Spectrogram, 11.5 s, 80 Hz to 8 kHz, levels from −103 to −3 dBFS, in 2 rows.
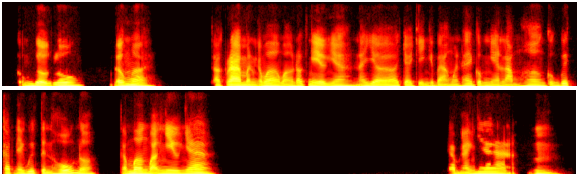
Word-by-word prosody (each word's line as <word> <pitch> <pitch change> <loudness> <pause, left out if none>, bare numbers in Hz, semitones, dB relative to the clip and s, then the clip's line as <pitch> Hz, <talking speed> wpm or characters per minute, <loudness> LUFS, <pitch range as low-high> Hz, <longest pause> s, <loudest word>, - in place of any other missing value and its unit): Cũng 155 +4 -2
được 125 -3 +4
luôn, 155 +2 +4 0.3
đúng 160 +4 +4
rồi. 150 -9 +3 0.6
Thật 115 - -4
ra 140 0 +6
mình 125 -4 0
cảm 165 - -1
ơn 155 -5 +2
bạn 125 +2 -1
rất 170 +4 -3
nhiều 130 -6 +2
nha. 145 +3 -1
Nãy 150 - -2
giờ 130 -4 +1
á, 155 - 0
trò 130 -6 -3
chuyện 120 -1 -6
với 145 - -4
bạn 120 -3 -4
mình 120 +1 -5
thấy 160 +3 -1
cũng 140 -2 -3
nhẹ 125 -1 -3
lòng 120 -1 -5
hơn, 140 0 0
cũng 130 +4 -5
biết 185 0 -3
cách 200 -4 -4
giải 135 0 -1
quyết 185 +3 -1
tình 120 -1 -1
huống 150 - +3
nữa. 150 -5 -1 0.2
Cảm 180 +3 +1
ơn 170 -2 +4
bạn 145 0 +2
nhiều 150 -2 +3
nha. 175 0 +1 2.3
Chào 140 - -3
bạn 120 +6 -1
nha, 170 -3 +2 0.3
ừm. 115 -7 -1
145 Hz, 230 wpm, -22 LUFS, 125-160 Hz, 2.3 s, ra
